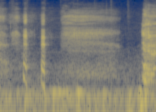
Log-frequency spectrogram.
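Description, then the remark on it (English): A harsh coughing fit: two quick strained coughs, a stretch of raspy wheezing breath, then another loud hacking burst at the end. “Here, I'm going to choke and cough and everything else.”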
